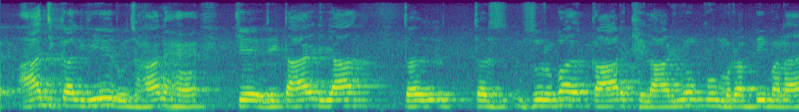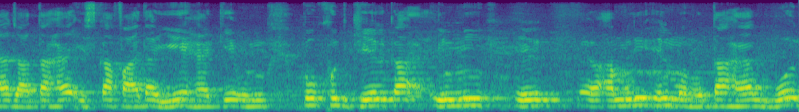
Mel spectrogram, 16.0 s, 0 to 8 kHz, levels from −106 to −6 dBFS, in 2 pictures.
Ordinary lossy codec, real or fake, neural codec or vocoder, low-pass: none; real; none; 7.2 kHz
